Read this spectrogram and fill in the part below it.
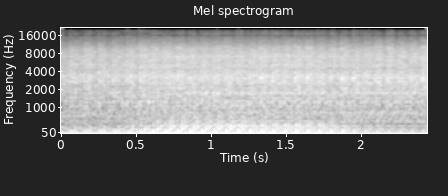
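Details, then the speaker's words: BMW E70 X5M idling after an intake active test, with misfire faults on cylinders 5, 6, 7, one bank: loud, lumpy, stumbling idle with deep rumble, sounds horrible; cause unconfirmed. "It sounds horrible now. Really bad."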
